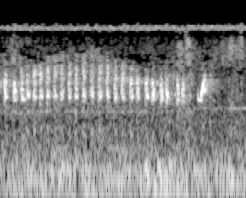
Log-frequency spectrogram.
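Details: White-breasted waterhen played as a lure: a quick rhythmic series of about twenty croaking pulses, then one louder upswept note. A faint high tone is also audible.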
